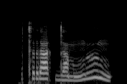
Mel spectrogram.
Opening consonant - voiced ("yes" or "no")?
no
